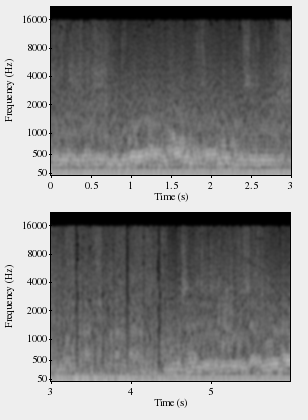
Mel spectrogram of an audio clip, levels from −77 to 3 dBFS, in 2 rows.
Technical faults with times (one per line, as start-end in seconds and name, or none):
0.00-6.00 stuck bit
0.00-6.00 overlap-add ripple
